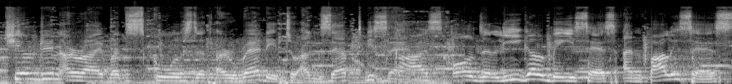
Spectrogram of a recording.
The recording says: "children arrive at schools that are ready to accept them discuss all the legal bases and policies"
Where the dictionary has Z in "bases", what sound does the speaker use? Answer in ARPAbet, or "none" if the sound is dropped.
S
